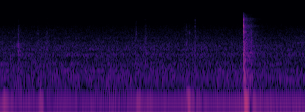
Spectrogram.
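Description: Keys being typed on a computer keyboard while renaming a sheet in an Excel spreadsheet. A few soft, sparse taps lead to one sharper click near the end, quiet and close, with no speech.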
